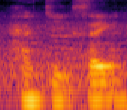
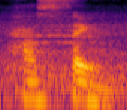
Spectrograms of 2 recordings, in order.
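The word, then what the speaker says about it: 八千: Dia bukan haji seng tapi haseng, ya.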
